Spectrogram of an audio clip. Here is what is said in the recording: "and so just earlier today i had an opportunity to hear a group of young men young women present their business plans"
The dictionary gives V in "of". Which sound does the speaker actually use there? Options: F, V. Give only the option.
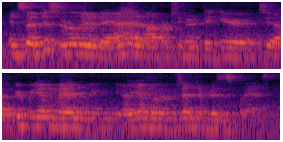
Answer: V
